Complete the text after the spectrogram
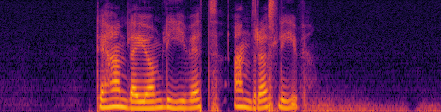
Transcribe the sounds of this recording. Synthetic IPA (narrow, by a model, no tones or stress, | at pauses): d̪̥ɛɦand̪laɾjɵɔmliːvət̪and̪ɾasliːv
